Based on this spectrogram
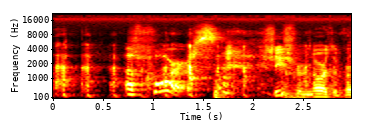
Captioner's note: laughs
